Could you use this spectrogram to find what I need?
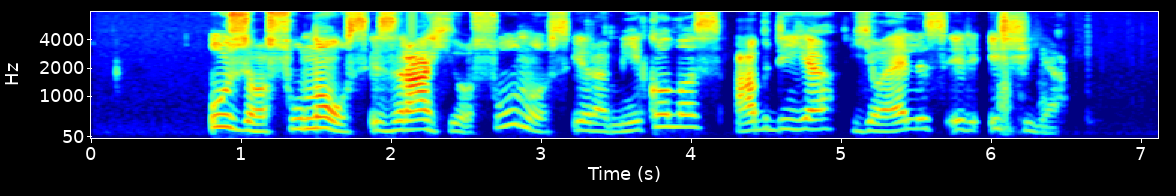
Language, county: Lithuanian, Vilnius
